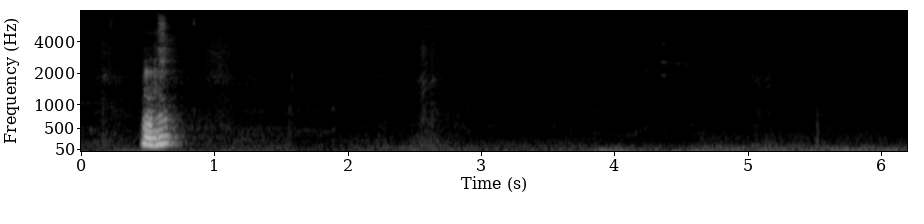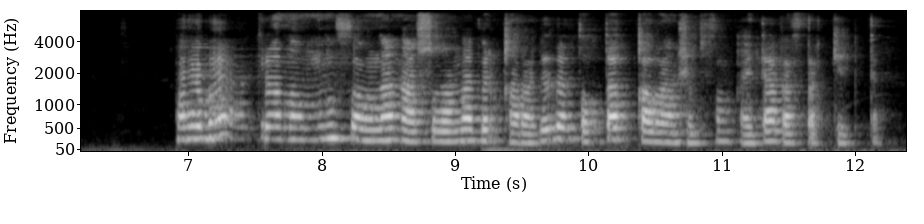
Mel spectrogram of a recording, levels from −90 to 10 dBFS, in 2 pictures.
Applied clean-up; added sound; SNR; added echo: neural mask model DeepFilterNet 3.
